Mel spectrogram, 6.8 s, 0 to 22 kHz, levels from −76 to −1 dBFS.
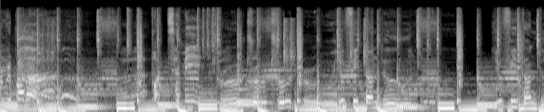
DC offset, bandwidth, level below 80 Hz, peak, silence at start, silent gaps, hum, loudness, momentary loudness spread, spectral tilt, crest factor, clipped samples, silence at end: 0.3%; 16.5 kHz; -18 dBFS; 0 dBFS; 0 s; none; none; -10 LUFS; 3 LU; -6 dB/octave; 8 dB; under 0.1%; 0 s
